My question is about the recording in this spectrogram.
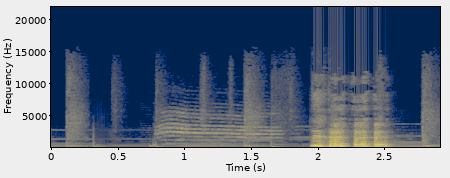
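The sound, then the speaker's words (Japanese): A domestic pet cat meows several times in a row with drawn-out, wavering cries that grow louder and more insistent toward the end. No one is talking. “何森尾さん、うちの猫も心配してます。”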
